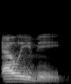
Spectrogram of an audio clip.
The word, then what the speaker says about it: Lev: always butcher pronunciations but it's lev so lev or leave um think love my name is asher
